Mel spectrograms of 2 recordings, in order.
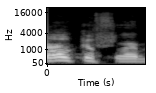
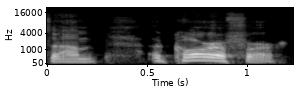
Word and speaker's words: Okorafor: Yeah, I want to call him Okafor because that was the played on UConn, but it's Okorafor.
